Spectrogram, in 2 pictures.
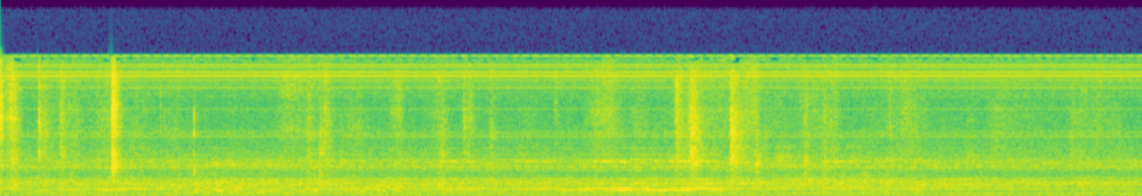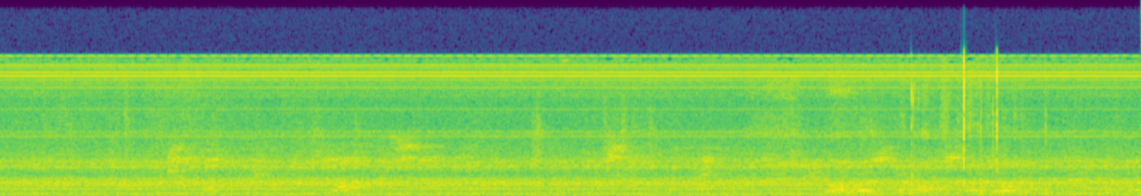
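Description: A steady murmur of a busy station fills a large echoing hall.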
